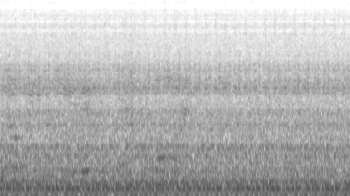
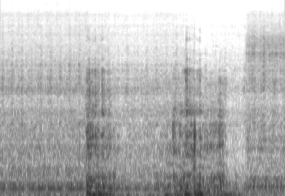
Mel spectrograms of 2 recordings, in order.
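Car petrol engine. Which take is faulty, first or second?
first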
